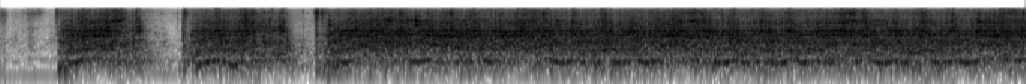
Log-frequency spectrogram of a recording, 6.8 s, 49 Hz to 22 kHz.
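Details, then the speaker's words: Worthington tractor, thought to be a 1947, with a Chrysler 218 flathead six, sitting for decades: the starter spins fast, even and unusually light without catching. The owner suspects low compression and sticking valves. "Okay, folks, we're having trouble getting this thing started. I don't think we've got enough compression."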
